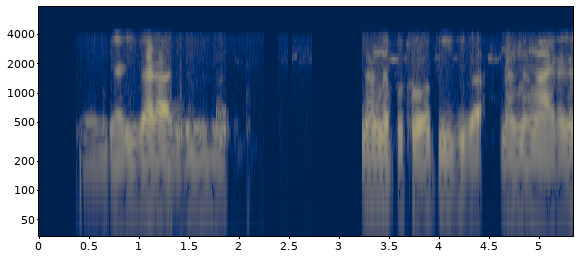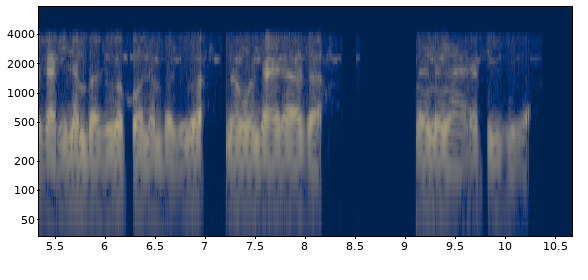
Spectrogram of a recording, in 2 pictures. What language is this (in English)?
Manipuri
